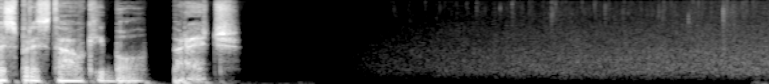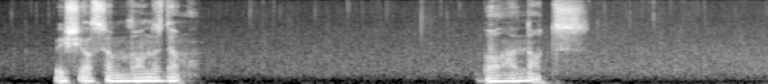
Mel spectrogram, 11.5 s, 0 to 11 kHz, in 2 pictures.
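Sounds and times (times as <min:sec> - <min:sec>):
speech: 0:00.0 - 0:01.8, 0:06.2 - 0:07.3, 0:09.4 - 0:10.3
heavy rain falling: 0:02.8 - 0:11.5.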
